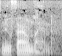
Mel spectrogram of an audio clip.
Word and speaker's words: Newfoundland: I think, really, it's Newfoundland, you know. – Somebody once told me it rhymes with understand. Newfoundland, understand.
